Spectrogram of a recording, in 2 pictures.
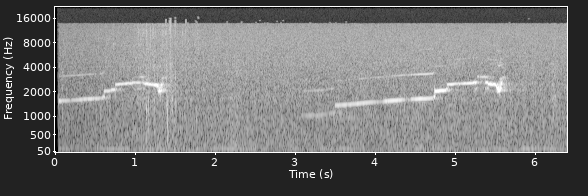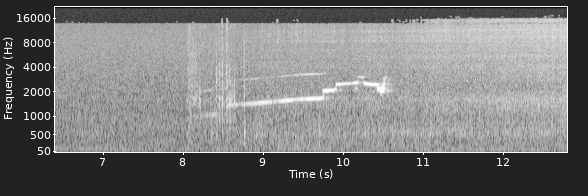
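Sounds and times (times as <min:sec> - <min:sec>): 
Himalayan snowcock whistling: 0:00.1 - 0:01.5, 0:03.1 - 0:05.7, 0:08.2 - 0:10.6
background hiss: 0:00.1 - 0:12.7
low hum: 0:00.1 - 0:12.7.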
